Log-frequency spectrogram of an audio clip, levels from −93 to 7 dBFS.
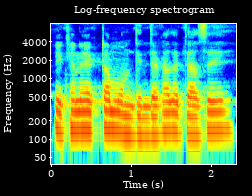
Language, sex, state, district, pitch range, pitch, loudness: Bengali, male, Tripura, South Tripura, 120-145 Hz, 140 Hz, -15 LUFS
